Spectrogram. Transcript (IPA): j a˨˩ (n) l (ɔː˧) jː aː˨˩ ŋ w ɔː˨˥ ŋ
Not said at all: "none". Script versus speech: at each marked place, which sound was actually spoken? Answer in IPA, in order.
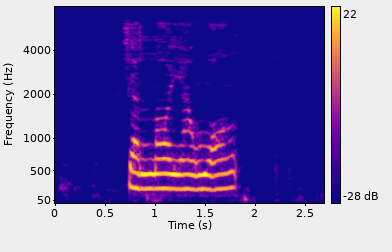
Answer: n, ɔː˧

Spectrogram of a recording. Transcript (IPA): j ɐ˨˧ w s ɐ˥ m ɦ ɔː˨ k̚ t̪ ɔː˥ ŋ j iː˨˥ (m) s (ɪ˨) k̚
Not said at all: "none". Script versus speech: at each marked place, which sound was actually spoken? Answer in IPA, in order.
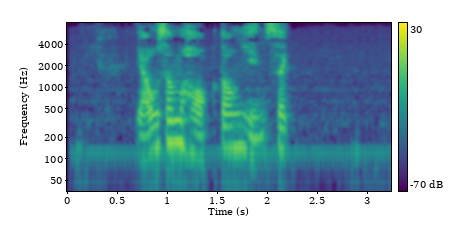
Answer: n, ɪ˥

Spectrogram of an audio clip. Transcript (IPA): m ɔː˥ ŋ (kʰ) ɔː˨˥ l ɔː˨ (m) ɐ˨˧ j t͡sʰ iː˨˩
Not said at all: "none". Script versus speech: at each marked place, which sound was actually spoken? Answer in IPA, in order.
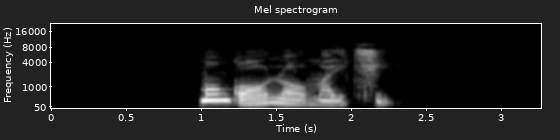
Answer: k, m

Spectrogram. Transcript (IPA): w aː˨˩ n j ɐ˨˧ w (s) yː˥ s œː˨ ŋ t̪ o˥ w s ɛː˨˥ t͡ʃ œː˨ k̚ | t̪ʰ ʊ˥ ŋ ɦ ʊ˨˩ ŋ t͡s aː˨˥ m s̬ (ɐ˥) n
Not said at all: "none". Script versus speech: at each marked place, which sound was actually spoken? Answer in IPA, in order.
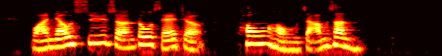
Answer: s, ɐ˥

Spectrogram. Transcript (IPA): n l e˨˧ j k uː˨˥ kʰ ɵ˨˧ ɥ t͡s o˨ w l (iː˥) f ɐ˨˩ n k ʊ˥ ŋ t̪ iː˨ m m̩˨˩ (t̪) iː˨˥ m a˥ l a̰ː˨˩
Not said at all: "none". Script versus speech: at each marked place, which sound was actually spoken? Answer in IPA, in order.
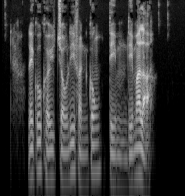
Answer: iː˥, t̪

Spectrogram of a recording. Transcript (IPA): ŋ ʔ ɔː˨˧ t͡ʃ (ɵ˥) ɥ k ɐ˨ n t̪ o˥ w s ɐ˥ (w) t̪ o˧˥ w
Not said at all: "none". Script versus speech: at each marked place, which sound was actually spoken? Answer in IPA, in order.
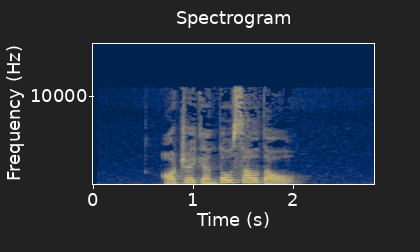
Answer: ɵ˧, w

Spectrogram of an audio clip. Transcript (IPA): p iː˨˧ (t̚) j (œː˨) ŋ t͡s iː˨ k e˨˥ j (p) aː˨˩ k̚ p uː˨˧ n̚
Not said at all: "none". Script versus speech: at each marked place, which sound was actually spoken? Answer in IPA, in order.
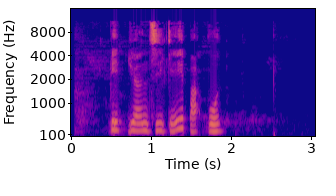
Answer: t̚, œː˨, p

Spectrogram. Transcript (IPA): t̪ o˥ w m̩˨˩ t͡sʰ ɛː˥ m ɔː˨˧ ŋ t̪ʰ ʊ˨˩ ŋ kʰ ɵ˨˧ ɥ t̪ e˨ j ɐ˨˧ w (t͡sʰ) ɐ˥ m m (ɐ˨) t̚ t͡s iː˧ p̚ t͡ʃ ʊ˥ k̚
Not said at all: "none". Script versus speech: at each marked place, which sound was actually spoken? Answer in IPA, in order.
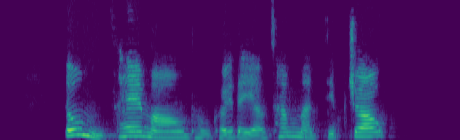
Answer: t͡sʰ, ɐ˨

